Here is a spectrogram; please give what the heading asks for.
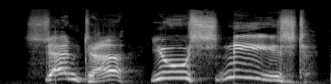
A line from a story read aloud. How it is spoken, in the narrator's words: they all shouted together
